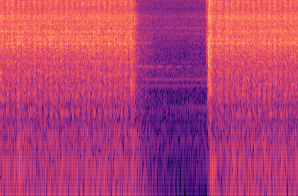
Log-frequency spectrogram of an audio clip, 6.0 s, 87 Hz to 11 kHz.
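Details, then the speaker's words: Toyota 1JZ swapped into a Nova, first real startup after new fuel lines and Walbro 255 pump: runs rough, cuts out over a second, catches and idles again; owner suspects insufficient fuel flow, possibly fouled plugs from earlier test fire. "what's going on all right we had a brief hiccup there I think I just needed to kind of build some some more fuel flow through everything but we're gonna try this again"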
